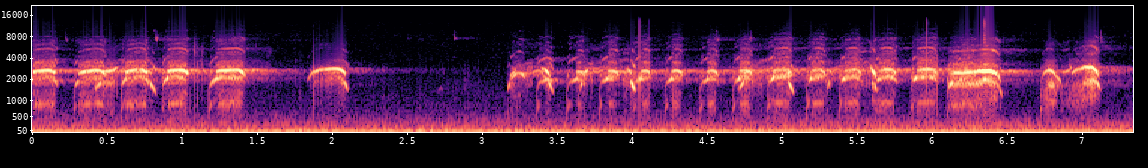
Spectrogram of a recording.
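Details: Latvian osprey nest in Kurzeme, 6:40 am, 3 September 2024, the father arriving with two fish for the chicks: bursts of shrill, downslurred chirping, a pause of about a second, then a longer, excited chirp sequence over a faint low hum.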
